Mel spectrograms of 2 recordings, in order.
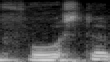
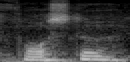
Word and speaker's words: Forster: Keep saying Forster, but it's actually pronounced Foster, even though it's spelt Forster.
